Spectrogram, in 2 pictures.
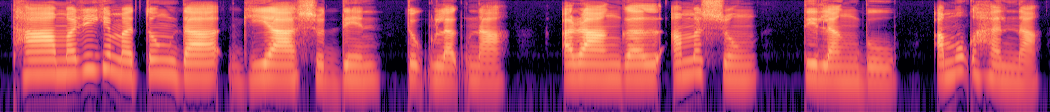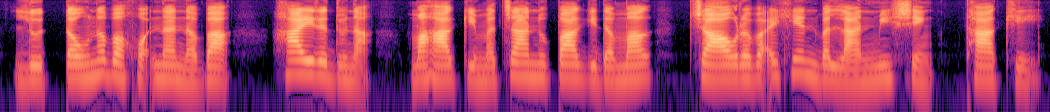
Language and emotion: Manipuri, neutral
